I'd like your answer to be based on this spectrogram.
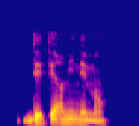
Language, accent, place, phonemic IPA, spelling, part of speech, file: French, France, Lyon, /de.tɛʁ.mi.ne.mɑ̃/, déterminément, adverb, LL-Q150 (fra)-déterminément.wav
- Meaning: determinedly; in a determined way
